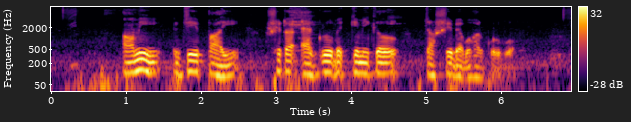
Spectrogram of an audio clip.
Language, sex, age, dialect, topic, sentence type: Bengali, male, 31-35, Northern/Varendri, agriculture, statement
